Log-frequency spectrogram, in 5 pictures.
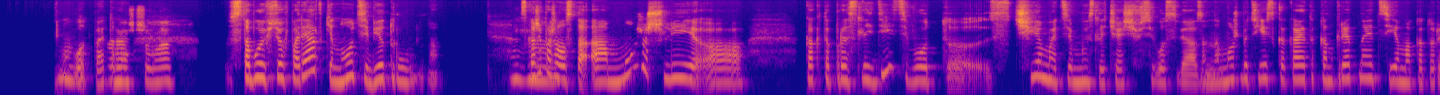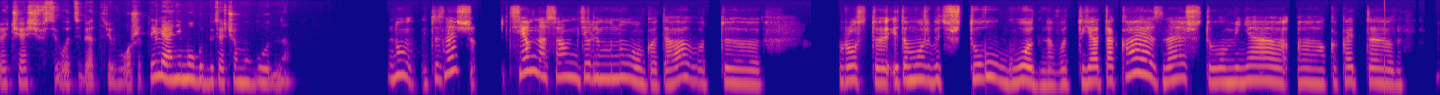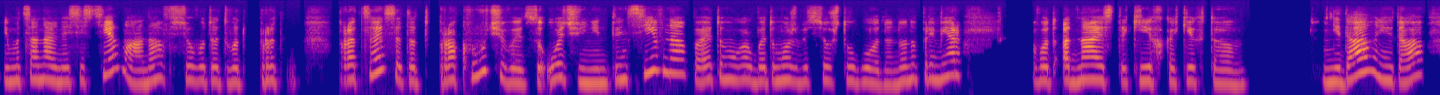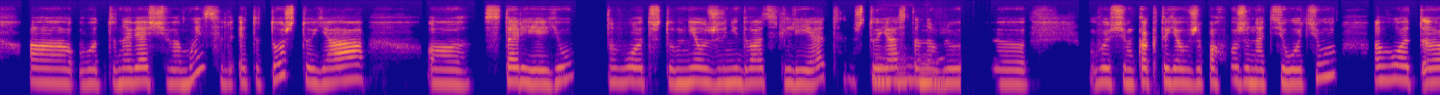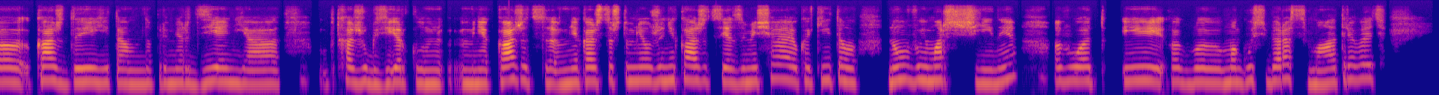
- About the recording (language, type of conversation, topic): Russian, advice, Как справиться с навязчивыми негативными мыслями, которые подрывают мою уверенность в себе?
- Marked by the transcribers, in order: tapping; other background noise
